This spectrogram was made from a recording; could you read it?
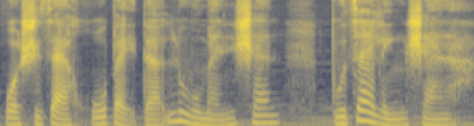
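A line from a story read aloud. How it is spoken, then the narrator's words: Calm, indifferent. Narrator (Chinese): 古隐智净禅师只是淡淡地说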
